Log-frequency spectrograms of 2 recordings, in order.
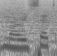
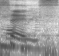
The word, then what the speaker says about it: Morissette: Morissette. It's not Morris. Leave Morris alone.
